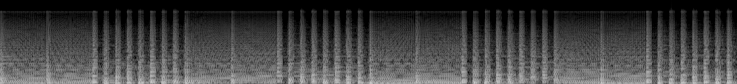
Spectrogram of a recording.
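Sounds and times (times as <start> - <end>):
trance synth loop: 0.0 - 7.3.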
